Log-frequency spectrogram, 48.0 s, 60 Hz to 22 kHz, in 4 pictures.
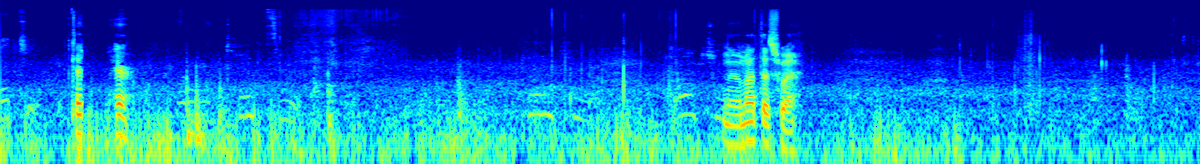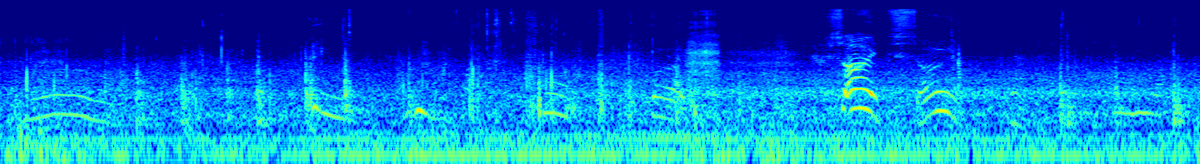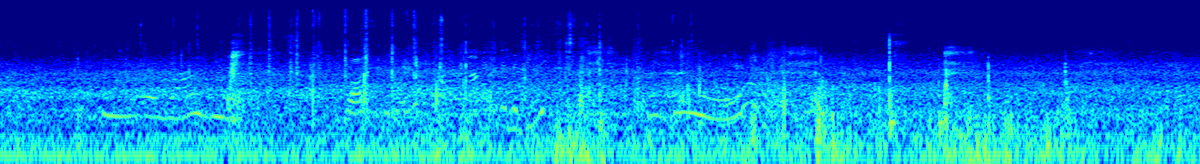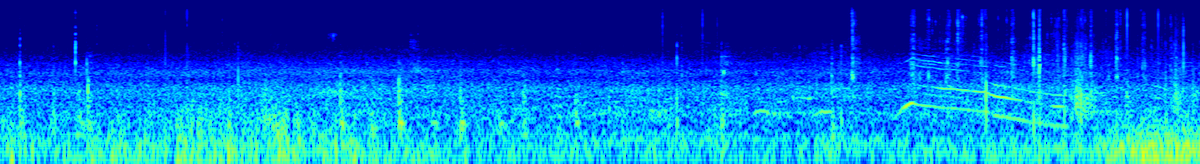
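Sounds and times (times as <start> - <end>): child's wordless voice: 0.0 - 0.5, 1.6 - 3.8, 5.1 - 7.3, 12.1 - 13.6, 15.0 - 27.9, 29.8 - 32.2, 43.2 - 47.0
footsteps on wood chips: 15.9 - 19.0.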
